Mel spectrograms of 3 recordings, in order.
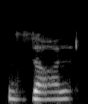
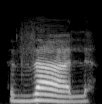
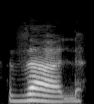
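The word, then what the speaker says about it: ذال: this is pronounced as dhal. Yeah. Yeah? Zal. Okay, so you're going to take the tip of your tongue and put it to the back of your top teeth. Dhal.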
